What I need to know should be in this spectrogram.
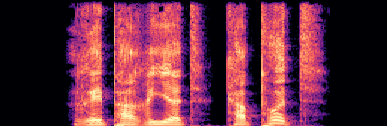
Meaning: inflection of kaputtreparieren: 1. third-person singular present 2. second-person plural present 3. plural imperative
- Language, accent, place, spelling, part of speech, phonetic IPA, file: German, Germany, Berlin, repariert kaputt, verb, [ʁepaˌʁiːɐ̯t kaˈpʊt], De-repariert kaputt.ogg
